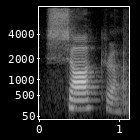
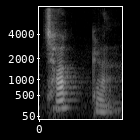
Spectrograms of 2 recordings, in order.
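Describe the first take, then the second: First: The word begins with a sh sound. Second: The word begins with a ch sound. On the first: "commonly pronounced with an S H" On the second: "this sound is a ch ... refined pronunciation"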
